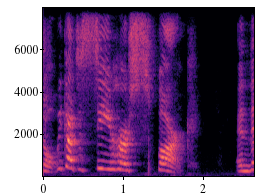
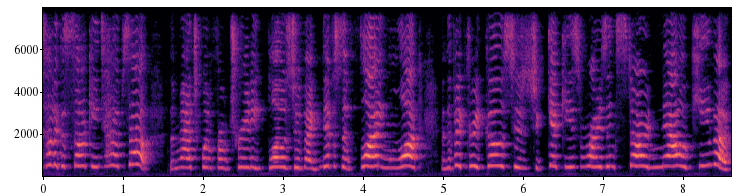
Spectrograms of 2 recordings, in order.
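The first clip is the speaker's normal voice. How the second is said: ringside announcer; 8 semitones higher than usual. Acted. Reading the match announcer.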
